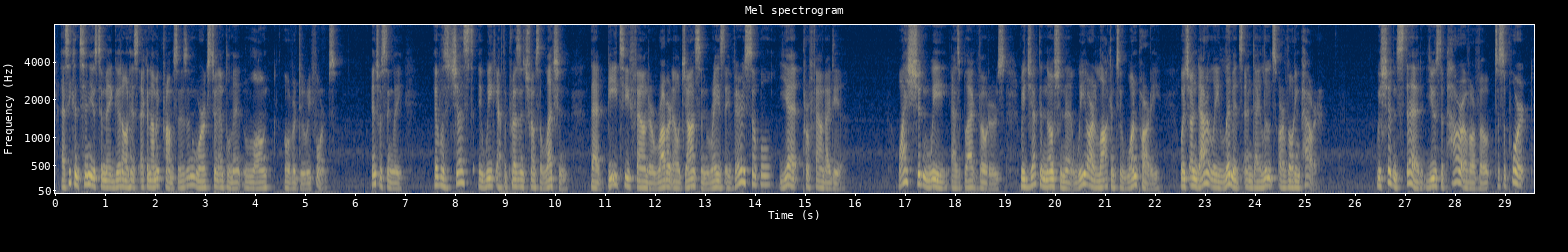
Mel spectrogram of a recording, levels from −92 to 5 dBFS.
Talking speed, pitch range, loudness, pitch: 150 wpm, 105-135 Hz, -26 LUFS, 120 Hz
